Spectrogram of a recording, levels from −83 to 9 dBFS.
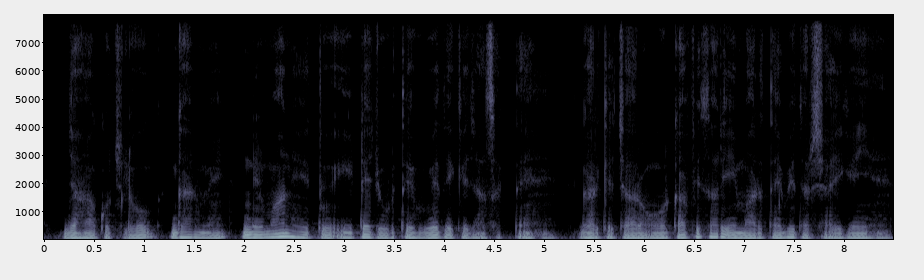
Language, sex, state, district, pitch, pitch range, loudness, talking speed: Hindi, male, Bihar, Kishanganj, 85 Hz, 80-95 Hz, -34 LUFS, 175 wpm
